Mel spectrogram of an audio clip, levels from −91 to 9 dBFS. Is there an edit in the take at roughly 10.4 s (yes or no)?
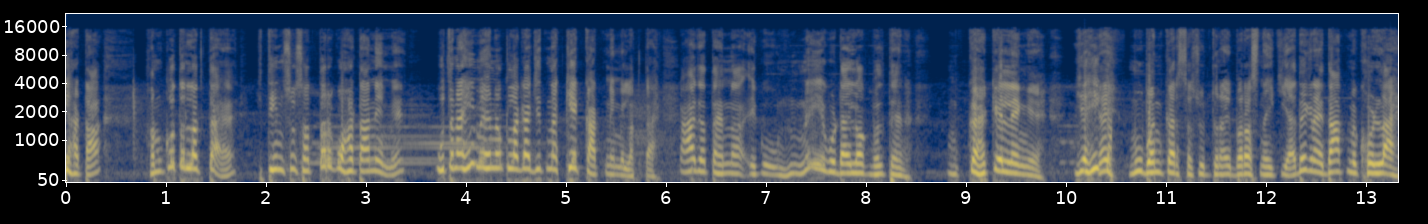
yes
